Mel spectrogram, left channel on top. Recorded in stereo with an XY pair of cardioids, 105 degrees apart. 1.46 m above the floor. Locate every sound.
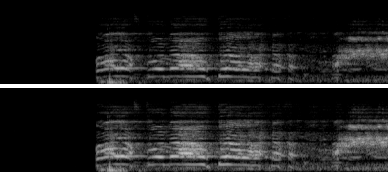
1.0 s a scream: 40° right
